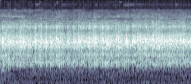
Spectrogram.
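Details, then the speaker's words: Magic Track toy car struggling to get around its track: fast, dry ratcheting buzz with no steady motor tone, like small plastic gear teeth skipping; owner suspects a slipping or broken gear. "I also feel it sounds like gear is slipping so might have to fix that"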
